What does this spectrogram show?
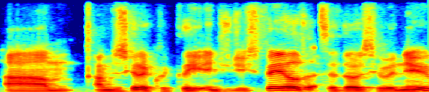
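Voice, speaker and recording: A man with a British accent talks at a fairly quick pace. His pitch is medium, with ordinary variation. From UK. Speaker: webinar host, sales executive. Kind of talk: webinar interview.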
